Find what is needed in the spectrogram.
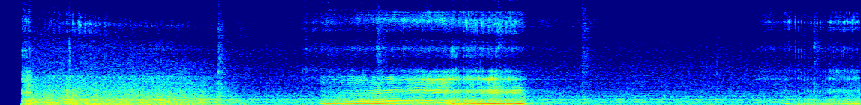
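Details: American Bulldog snoring while asleep on his dog bed in a studio: one long, loud, rattling, humming snore, with steady breathing noise before and after, from a flat-faced dog.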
